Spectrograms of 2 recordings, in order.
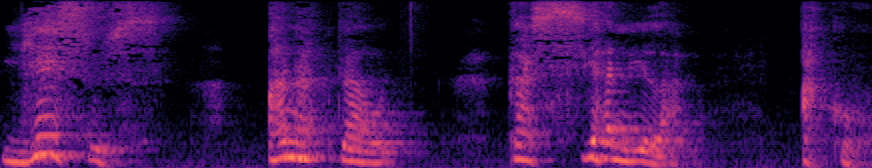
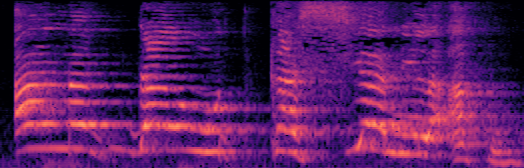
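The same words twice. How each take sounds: First: Low, soft, halting cry for mercy; hushed retold plea, fading at the end; subdued plea. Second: High, long-drawn calling plea; retold beggar calling out, pitch raised; insistent cry. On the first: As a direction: plead quietly, pausing between phrases. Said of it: "Dan Dia mulai berseru". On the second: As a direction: cry out for mercy, stretching the words. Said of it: "namun semakin keras ia berseru".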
